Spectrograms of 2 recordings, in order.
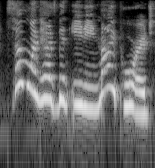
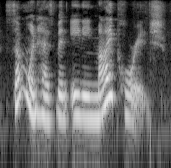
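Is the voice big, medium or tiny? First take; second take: tiny; medium. First: It is said in a tiny, little voice. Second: It is said in a medium-sized voice. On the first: A small character is speaking. "cried out in his little tiny voice" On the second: A middle-sized character is speaking. "cried out in her medium-sized voice"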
